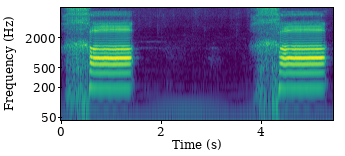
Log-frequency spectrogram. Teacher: ख गले के सबसे ऊपर वाले हिस्सा से जिसको अदना हलक कहते हैं।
